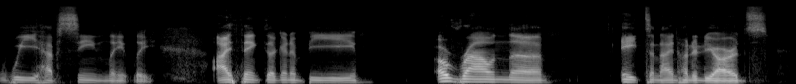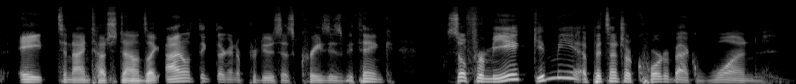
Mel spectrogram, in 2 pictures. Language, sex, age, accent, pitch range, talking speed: English, male, 20-39, American, 95-125 Hz, 160 wpm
